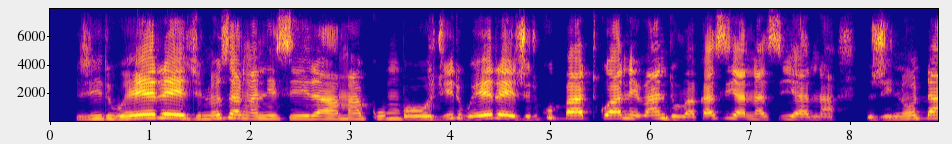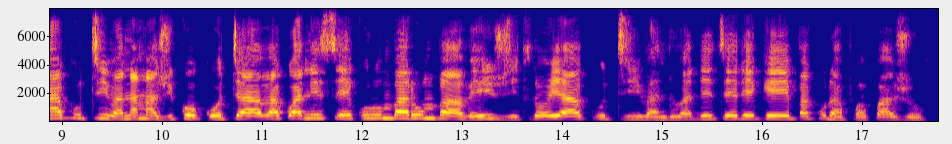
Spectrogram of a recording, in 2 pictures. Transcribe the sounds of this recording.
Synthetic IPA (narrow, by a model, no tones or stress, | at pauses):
ʐirwe̞re̞ʐino̞s̬aŋɡanisiramakumbo̞ʐirwe̞ɾe̞ʐirikuɓatwane̞ʋantʰuʋakasijanasijana | ʐino̞ɗak̬utiʋanamaʐiko̞ko̞taʋakwanise̞kuɾumbaɾumbaʋe̞iʐiɬo̞jakutiʋantʰuʋaɗe̞t͡se̞ɾe̞k̬e̞pakuɾapwakwaːʐo̞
